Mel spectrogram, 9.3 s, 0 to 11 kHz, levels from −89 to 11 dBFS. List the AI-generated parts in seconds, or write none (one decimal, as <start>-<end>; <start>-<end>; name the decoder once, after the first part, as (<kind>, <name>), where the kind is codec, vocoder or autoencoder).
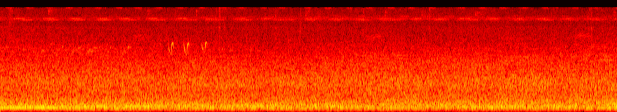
none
